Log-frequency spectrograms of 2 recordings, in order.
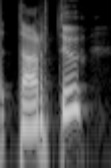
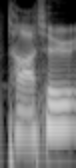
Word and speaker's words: Tartu: So I was staying in the capital for a couple of days before I headed down to Tartu, or Tartu, if you're unable to roll your R.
